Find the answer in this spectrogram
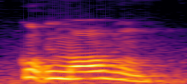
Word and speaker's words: Guten Morgen: But this is the way Germans usually say it. Guten Morgen. Guten Morgen. Guten Morgen. Yeah, just about anything ending in a nasal in German with an obstruent before it will turn into a syllabic nasal at the end.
